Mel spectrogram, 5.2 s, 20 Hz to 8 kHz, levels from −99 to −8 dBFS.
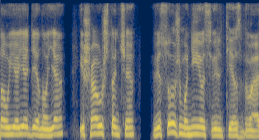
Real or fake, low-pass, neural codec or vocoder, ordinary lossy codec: fake; 7.2 kHz; codec, 16 kHz, 6 kbps, DAC; AAC, 48 kbps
